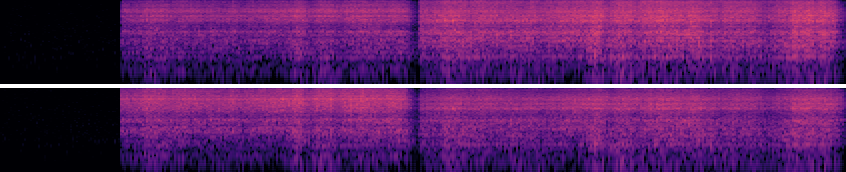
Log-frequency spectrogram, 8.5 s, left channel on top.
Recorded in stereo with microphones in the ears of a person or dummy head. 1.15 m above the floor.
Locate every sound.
1.2 s crumpling: 65° right (ahead or behind), 4 m
4.2 s crumpling: 40° left (ahead or behind), 3 m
